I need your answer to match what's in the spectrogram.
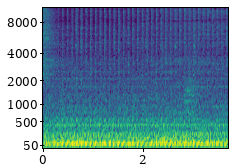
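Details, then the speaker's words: Terex Telelect truck at low idle: fast, even puttering of a few pulses a second as the air compressor unloads into bypass, working normally. "hear that puttering. That's the air compressor going in bypass."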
